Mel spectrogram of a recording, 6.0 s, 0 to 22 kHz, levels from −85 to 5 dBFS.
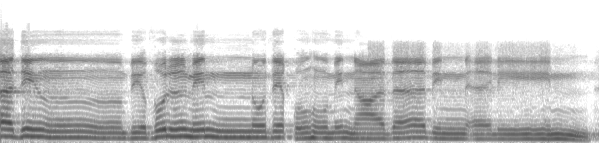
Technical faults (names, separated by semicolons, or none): Bluetooth SBC bit pool drop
